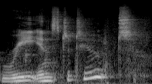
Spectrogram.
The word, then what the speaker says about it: reinstitute: Um so institute is stressed on the in syllable. Reinstitute is also going to be stressed there but have a little secondary stress on re. So, it'll keep its tense sound, but it'll be somewhat short.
